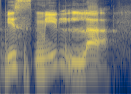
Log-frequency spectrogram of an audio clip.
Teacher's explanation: এখানে আল্লাহর লামের আগে যেহেতু জের আসছে এখন এই যে আল্লাহর লাম এটা পাতলা হবে কি হবে তাহলে বিসমিল্লাহ লা হবে বিসমিল্লাহির আবার র মোটা হবে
